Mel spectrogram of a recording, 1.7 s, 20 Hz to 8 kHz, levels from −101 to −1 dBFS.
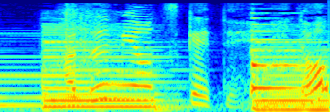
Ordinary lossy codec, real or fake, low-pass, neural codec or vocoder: MP3, 64 kbps; real; 7.2 kHz; none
